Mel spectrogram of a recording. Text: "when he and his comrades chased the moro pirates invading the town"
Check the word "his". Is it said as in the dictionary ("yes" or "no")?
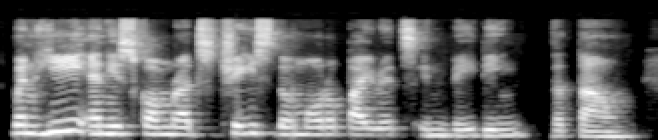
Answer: no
